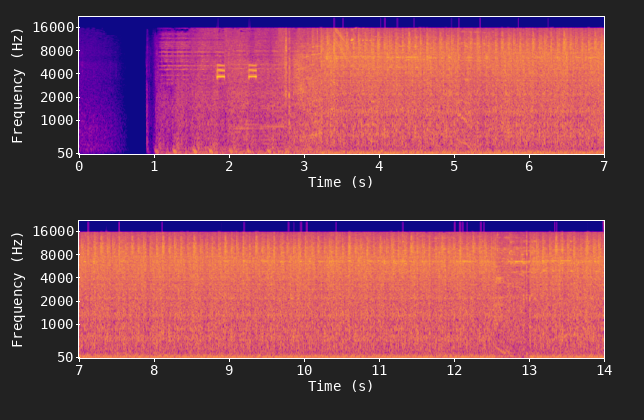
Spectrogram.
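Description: Guns fire rapidly in a loud, continuous clatter of shots and blasts.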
